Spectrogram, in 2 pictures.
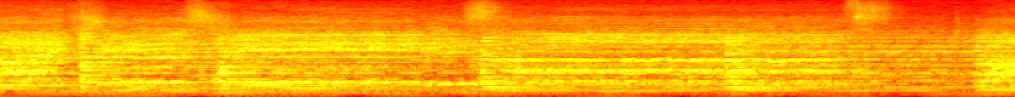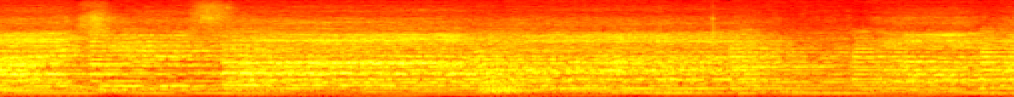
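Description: Mixed church choir of men and women singing, holding long sustained chords that change every second or so.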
